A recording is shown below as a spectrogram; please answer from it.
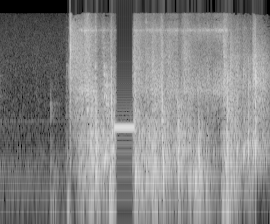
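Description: A homemade mains-powered taser circuit blowing up when switched on: a sudden loud blast about a second in, then about three seconds of loud, crackling, hissing noise as the circuit burns and smokes. A short censor bleep cuts in partway through.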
